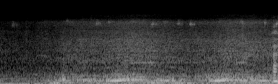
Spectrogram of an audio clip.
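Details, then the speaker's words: 2008 Ford Explorer after new fuel pressure sensor installed and codes cleared, no leaks: engine blipped twice, rises and settles back smoothly with even note, no stumble or misfire; running healthy. "Okay, rush the motor a little bit. She running TikTok with that new sensor."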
